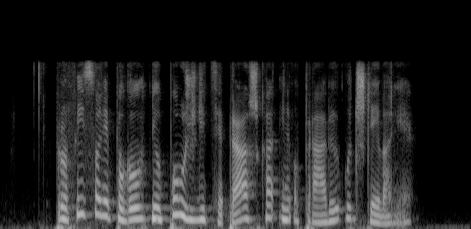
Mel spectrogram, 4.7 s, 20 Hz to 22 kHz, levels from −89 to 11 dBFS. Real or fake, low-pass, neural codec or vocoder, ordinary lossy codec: fake; 7.2 kHz; codec, 16 kHz, 2 kbps, X-Codec, HuBERT features, trained on general audio; none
